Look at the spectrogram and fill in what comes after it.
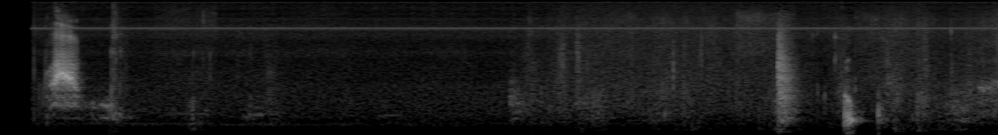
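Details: Exotic Shorthair cat indoors giving one short, bright meow near the start, then quiet, with a couple of faint later vocal sounds and a person greeting the cat.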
